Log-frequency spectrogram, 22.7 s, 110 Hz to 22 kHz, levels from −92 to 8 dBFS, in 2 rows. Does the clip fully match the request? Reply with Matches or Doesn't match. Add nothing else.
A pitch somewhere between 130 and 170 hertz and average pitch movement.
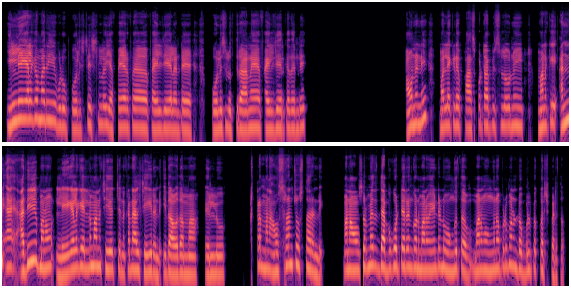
Doesn't match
